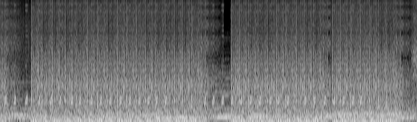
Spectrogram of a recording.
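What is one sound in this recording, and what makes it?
A buzzing energy beam fires in short bursts.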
